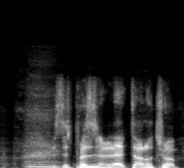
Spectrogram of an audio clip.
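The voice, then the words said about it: Imitates another person's voice. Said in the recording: “You're not Trump.”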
